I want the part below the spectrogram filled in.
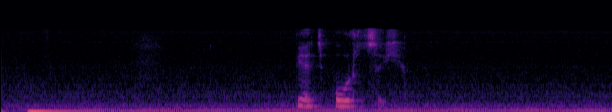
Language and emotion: Russian, sad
